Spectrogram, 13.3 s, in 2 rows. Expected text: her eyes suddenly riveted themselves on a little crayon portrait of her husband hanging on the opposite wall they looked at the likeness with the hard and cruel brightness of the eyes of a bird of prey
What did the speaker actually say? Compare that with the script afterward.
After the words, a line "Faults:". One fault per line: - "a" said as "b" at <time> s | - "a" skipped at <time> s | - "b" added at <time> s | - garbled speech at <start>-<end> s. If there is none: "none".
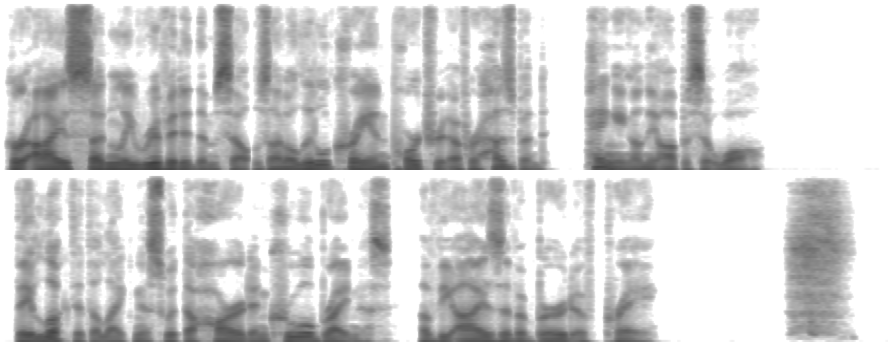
her eyes suddenly riveted themselves on a little crayon portrait of her husband hanging on the opposite wall they looked at the likeness with the hard and cruel brightness of the eyes of a bird of prey
Faults:
none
